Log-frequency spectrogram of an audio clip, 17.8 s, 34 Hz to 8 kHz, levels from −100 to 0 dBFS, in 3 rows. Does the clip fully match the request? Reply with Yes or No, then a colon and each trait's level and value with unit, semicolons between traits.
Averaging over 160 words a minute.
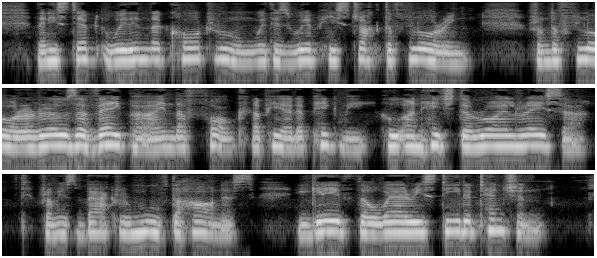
No: average, 140 wpm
